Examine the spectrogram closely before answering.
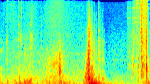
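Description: Someone climbs into a car: a shuffle and rustle of movement, a jingle of keys, then a solid thump as a door shuts, followed by more faint handling sounds.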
